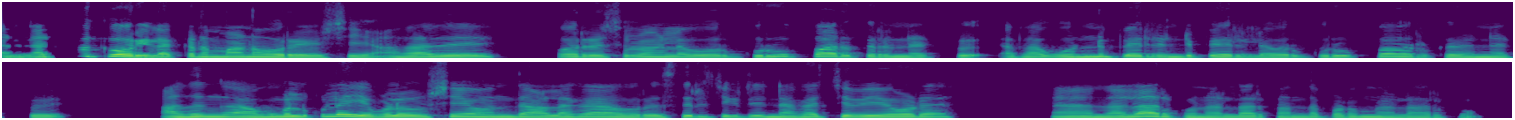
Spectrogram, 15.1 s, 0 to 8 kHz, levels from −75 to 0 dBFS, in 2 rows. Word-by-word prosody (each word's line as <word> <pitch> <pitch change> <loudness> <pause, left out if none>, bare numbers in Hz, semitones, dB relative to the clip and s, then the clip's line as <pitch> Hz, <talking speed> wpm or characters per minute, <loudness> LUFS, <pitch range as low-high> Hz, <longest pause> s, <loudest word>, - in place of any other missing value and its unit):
நட்புக்கு 250 +7 -4
ஒரு 225 - +6
இலக்கணமான 210 0 +1
ஒரு 180 -1 +3
விஷயம். 175 +1 -4
அதாவது, 200 +4 +2 0.6
ஒரு 205 0 +1
சொல்லுவாங்கல்ல, 215 0 -1
ஒரு 195 0 -2
குரூப்பா 235 +3 0
இருக்குற 215 -4 -2
நட்பு. 175 +2 -5 0.2
அதாவ 200 +2 -2
1 220 +3 +2
பேர் 230 -2 +2
2 190 0 -1
பேர் 195 -2 +1
இல்ல, 180 0 -4
ஒரு 185 - -5
குரூப்பா 210 +4 -2
இருக்குற 180 +1 -3 0.2
நட்பு 175 +2 -4 0.6
அதுங்க 215 +2 +3
அவங்களுக்குள்ள 225 +5 +2
எவ்வளோ 215 +2 +3
விஷயம் 230 +3 +1
வந்து 205 +1 +1
அழகா 200 +3 +1 0.2
ஒரு 185 +1 0
சிரிச்சுக்கிட்டு 215 0 -2
நகச்சுவையோட, 205 +1 +1 0.7
அ - - -1 0.2
நல்லாருக்கும் 195 -5 +2
நல்லாருக்கும் 185 0 -2
அந்த 185 +2 -2
படமும் 185 0 -1
நல்லாருக்கும். 165 0 -6
205 Hz, 145 wpm, -22 LUFS, 185-215 Hz, 0.7 s, ஒரு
